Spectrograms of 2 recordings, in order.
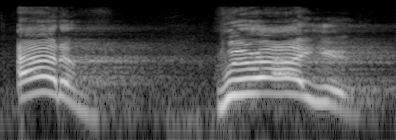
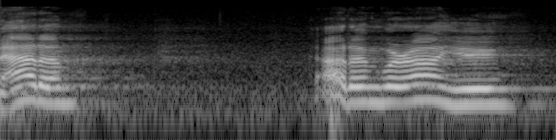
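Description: First: It is cried out in a father's anguish. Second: It is called out playfully, like hide and seek.

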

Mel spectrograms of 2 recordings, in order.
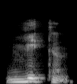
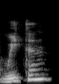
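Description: First: The word begins with a V sound. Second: The word begins with a W sound. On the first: The speaker calls it right. "So W is pronounced as a V" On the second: The speaker calls it wrong. "they're not Witten in German"

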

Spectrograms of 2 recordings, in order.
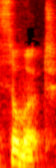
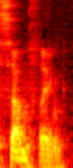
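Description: First: The word is reduced to two short syllables. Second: The word is said in full, three clear parts. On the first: "I say summut instead of something" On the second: "instead of something"

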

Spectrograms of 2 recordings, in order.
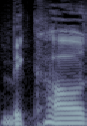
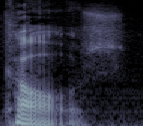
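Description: First: The word is said in full, with both syllables. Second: The word is clipped, the first syllable dropped. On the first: This is how northern speakers say it. "If you're from the north, it's because" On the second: This is how southern speakers say it. "If you're from the south, it's just cause"

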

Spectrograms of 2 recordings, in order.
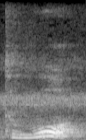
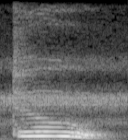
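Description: First: It starts with tw and ends in o. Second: It starts with t and ends in long u. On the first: The speaker calls it wrong. "Тво, так би мовити" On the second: The speaker calls it right. "Вимовляється це як ту"

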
